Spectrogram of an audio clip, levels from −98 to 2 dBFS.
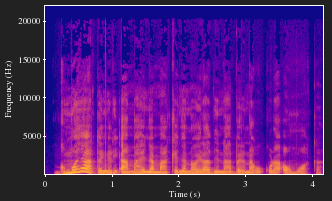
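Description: Speech with a regular click every 1.02 s from 0.90 to 3.97 s, likely clock drift buffer slips, each dropping or repeating a few dozen samples.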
